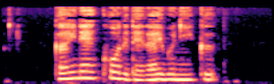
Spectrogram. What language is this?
Japanese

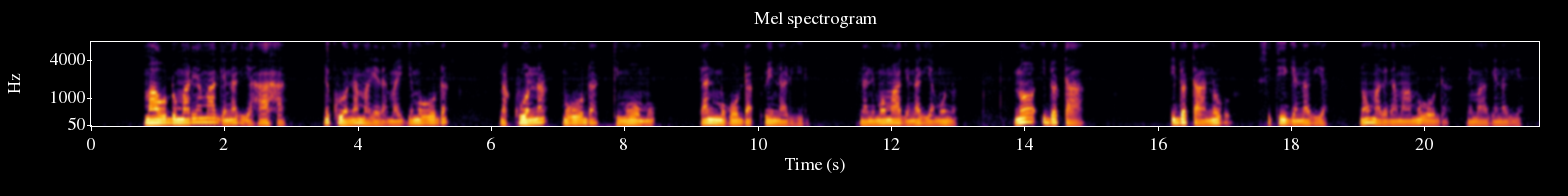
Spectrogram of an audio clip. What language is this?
Kikuyu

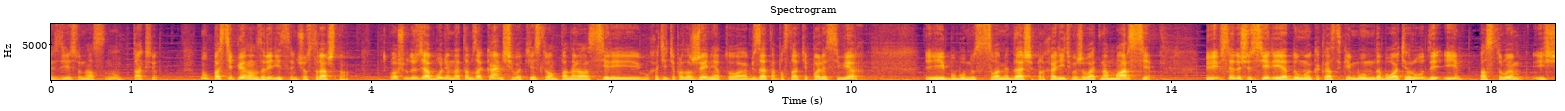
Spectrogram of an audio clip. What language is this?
Russian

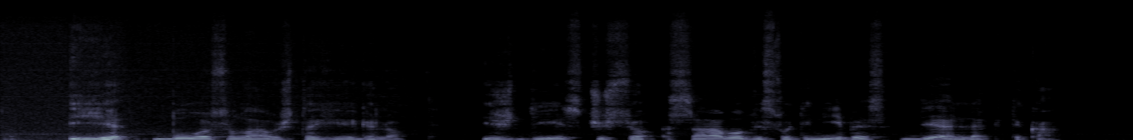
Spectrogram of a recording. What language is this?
Lithuanian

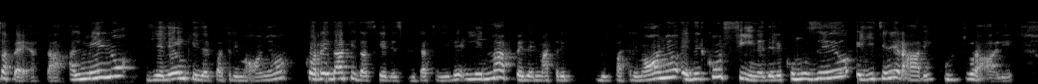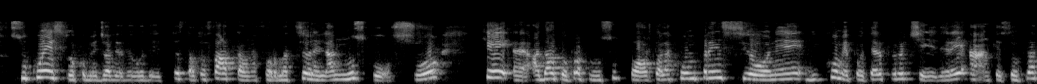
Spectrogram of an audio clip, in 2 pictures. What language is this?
Italian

